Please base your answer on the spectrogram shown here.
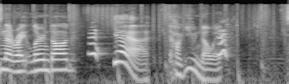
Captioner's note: bark!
